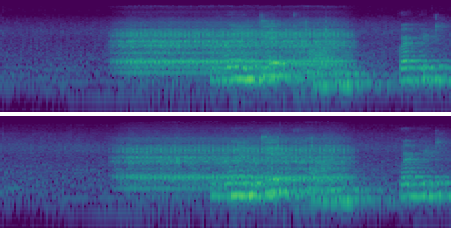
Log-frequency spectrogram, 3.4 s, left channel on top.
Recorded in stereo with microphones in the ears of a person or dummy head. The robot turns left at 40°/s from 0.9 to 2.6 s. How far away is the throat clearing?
I don't hear throat clearing.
